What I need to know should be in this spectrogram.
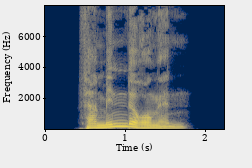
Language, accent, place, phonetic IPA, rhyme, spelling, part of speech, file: German, Germany, Berlin, [fɛɐ̯ˈmɪndəʁʊŋən], -ɪndəʁʊŋən, Verminderungen, noun, De-Verminderungen.ogg
- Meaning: plural of Verminderung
